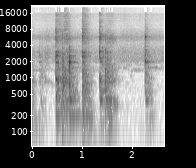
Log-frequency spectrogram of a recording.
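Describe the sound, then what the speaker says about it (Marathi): Onions frying in a pan for paneer masala, four sharp stirring scrapes of a spoon over a soft sizzle, close by, each stroke fading quickly, with no talking. "छान फ्राय करून घेऊया कांद्याला"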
